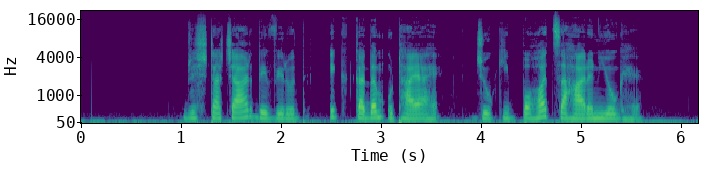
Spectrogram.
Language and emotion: Punjabi, neutral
